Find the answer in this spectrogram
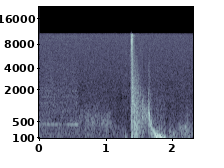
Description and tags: sample exwe 0198 cv fm lstm 256 3L 03 lm lstm epoch11.23 1.6638 tr
generated by char-rnn (original karpathy), random samples during all training phases for datasets drinksonus, exwe, arglaaa
char-rnn, generative, network, recurrent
